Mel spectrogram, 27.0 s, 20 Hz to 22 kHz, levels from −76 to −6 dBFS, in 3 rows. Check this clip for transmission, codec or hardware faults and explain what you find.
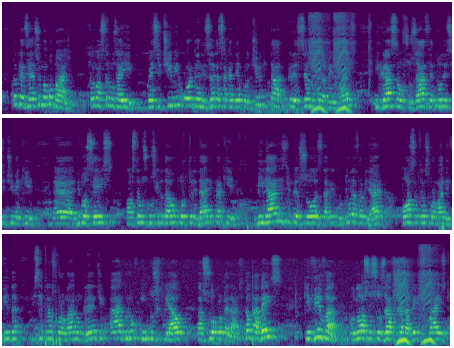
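One fault is present. Digital radio blending to analogue, 20.14 to 26.40 s: digital reception dropped and a 260 ms cross-fade switched to FM, adding hiss roughly 30 dB down and shifting level about 3 dB.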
